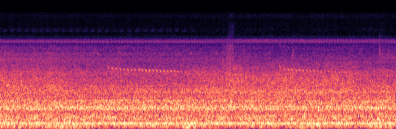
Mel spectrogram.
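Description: Steady outdoor background hiss with a constant low hum, broken by two faint, short descending trills, one about two seconds in and one about five and a half seconds in.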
